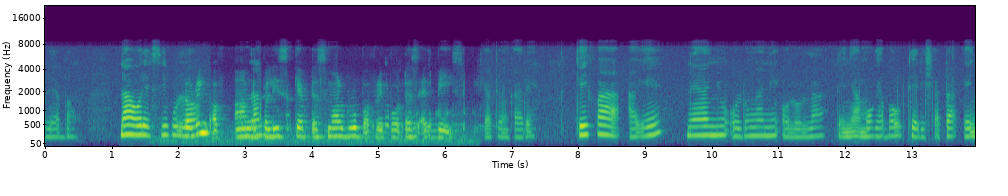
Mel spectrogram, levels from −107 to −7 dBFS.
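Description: Right at 2.44 s there's a short echo leak: a faint, delayed copy of the far talker comes back about 375 ms late, roughly 15 dB under the speech. That's most likely the far end's loudspeaker getting into its microphone, with the echo canceller not catching all of it. More scraps follow at 4.12 s, 6.12 to 6.29 s and 6.48 s. These are quieter, about 30, 25 and 30 dB down.

Straight after the first leak, from 2.51 to 2.58 s, you get the background gated by the echo canceller. The room tone just drops out for about 70 ms, falling by about 39 dB at its deepest, because the canceller clamped the mic hard while the loudspeaker was playing. Then it lets go and the ambience pops back in.

Then there's speech suppressed in double talk, from 2.86 to 3.88 s, 4.39 to 6.11 s and briefly at 6.28 to 6.47 s. Here the talker's voice dips by as much as 40 dB or breaks up into pieces. Likely both sides were talking at once, and the canceller couldn't tell the local voice from the echo, so it turned everything down. 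The longest stretch runs about one and a half seconds. The top end of the voice stops around 8 kHz throughout, which is just the call's bandwidth.

Near the end, from 12.21 to 13.32 s, there's a train of clicks: about ten sharp ticks at roughly 10 per second, unevenly spaced, with peaks about as loud as the speech itself. They sit on top of everything, pauses included. They're likely interference from nearby equipment or a faulty connection or power supply.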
